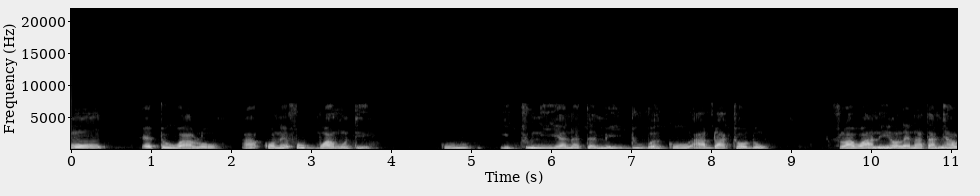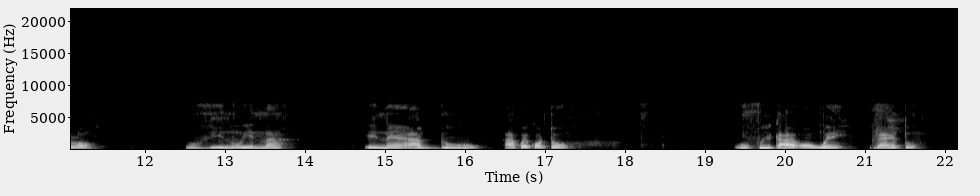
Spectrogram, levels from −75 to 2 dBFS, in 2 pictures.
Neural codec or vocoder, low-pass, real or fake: vocoder, 22.05 kHz, 80 mel bands, HiFi-GAN; 7.2 kHz; fake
